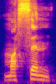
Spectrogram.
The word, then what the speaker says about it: mustn't: go right now and the negative form is muscent look at the correct pronunciation muscent and we use muscent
